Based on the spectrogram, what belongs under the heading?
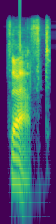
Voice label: "theft", American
